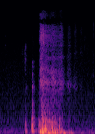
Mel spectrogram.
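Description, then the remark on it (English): Pen on paper: two quick light taps followed by a short, scratchy burst of handwriting lasting about half a second, then quiet. “Hopefully I will be able to read that later. My handwriting is impeccable.”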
